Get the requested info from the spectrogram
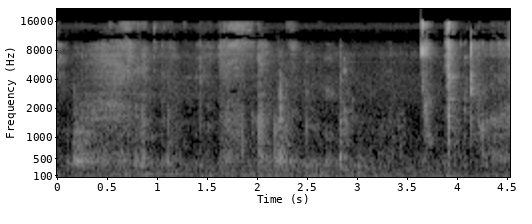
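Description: Faint chewing and mouth sounds of people eating chicken biryani with their hands, with a few sharper clicks near the end.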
